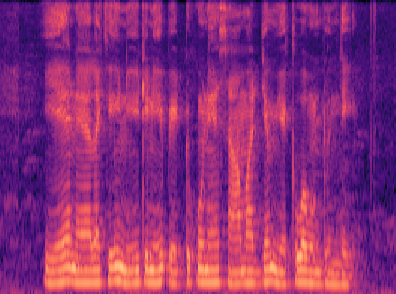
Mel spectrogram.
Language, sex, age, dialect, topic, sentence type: Telugu, male, 25-30, Utterandhra, agriculture, question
